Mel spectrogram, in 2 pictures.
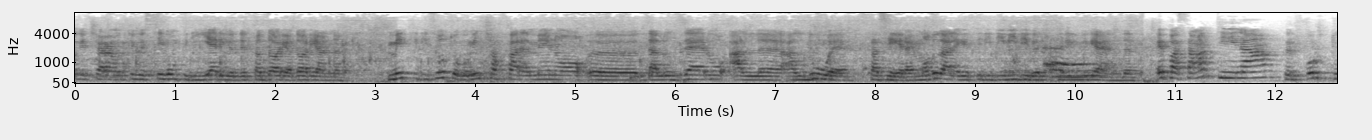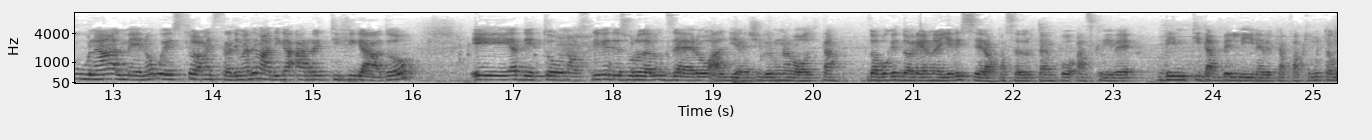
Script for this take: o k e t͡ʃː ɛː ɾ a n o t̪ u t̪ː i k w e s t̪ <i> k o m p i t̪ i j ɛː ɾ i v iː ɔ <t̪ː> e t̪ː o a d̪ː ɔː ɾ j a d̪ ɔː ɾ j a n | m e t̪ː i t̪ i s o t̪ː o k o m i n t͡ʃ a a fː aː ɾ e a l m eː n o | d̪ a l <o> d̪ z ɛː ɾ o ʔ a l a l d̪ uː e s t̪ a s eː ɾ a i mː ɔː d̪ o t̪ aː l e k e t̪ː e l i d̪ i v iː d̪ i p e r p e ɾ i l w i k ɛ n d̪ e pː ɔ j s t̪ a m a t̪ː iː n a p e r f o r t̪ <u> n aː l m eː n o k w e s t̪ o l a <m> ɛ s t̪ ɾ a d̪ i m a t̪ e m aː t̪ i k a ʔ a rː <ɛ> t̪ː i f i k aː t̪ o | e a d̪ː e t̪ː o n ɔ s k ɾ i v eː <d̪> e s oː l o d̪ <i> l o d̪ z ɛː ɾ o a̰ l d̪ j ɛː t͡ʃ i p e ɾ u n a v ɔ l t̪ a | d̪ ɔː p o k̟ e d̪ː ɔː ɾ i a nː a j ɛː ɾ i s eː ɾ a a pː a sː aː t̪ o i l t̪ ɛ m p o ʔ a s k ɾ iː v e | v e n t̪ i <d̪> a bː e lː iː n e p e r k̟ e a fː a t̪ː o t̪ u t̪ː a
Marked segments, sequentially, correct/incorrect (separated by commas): correct, incorrect, correct, incorrect, correct, incorrect, incorrect, incorrect, incorrect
